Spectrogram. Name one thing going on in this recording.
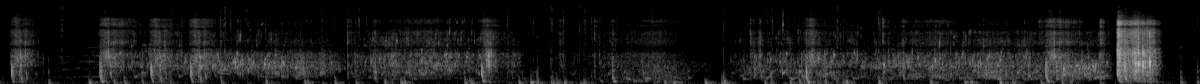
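Water flows and trickles steadily.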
